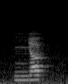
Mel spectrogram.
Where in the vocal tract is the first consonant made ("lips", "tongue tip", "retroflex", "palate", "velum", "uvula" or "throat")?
palate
